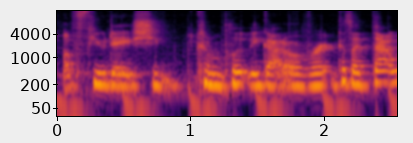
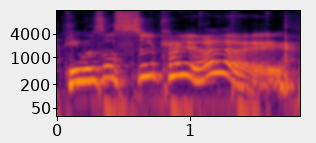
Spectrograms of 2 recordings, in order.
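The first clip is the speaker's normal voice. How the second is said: higher, hammed-up lament; mock wail; 5 semitones higher than usual. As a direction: tease with a fake heartbroken cry. Mocking her cried-out line.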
